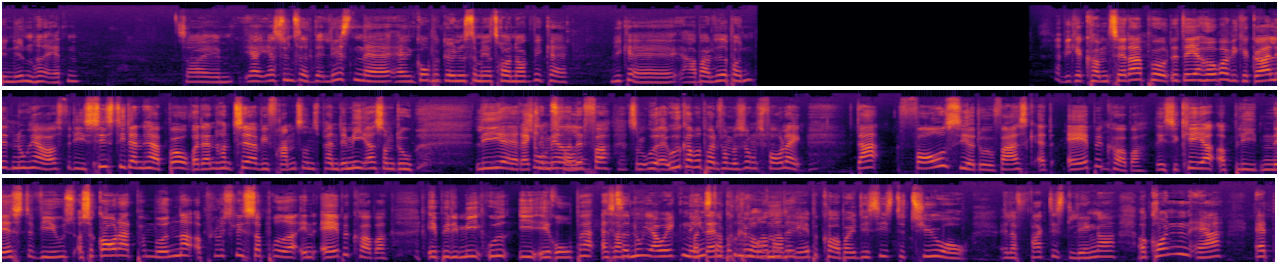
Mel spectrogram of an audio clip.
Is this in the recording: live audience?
yes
